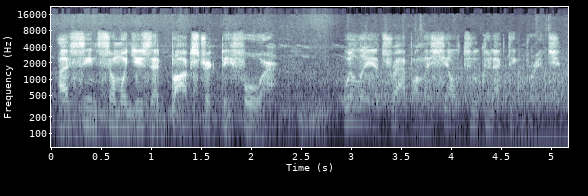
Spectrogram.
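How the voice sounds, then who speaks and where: An actor playing a cool, commanding villain in a video game cutscene, speaking in a clipped, controlled way. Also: male voice, medium pitch, steady tone, moderate pace, close to an everyday voice. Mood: cool, suspicious. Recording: distant sound, noisy background.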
